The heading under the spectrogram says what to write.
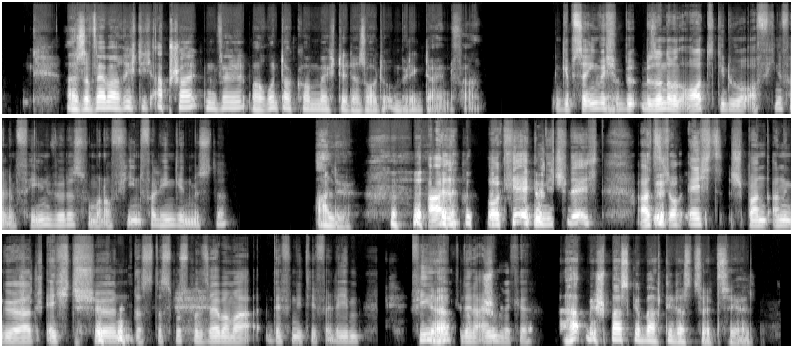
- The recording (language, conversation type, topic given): German, podcast, Was war die eindrücklichste Landschaft, die du je gesehen hast?
- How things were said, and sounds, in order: laughing while speaking: "Alle"; laugh; chuckle; other background noise; chuckle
